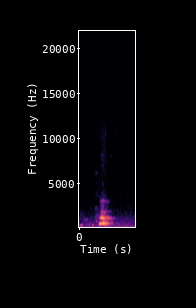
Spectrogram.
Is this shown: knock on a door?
no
